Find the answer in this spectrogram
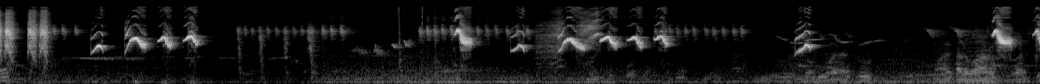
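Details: Oriental magpie-robin in koslet style, used as a lure to get reluctant magpie-robins singing; runs of bright, rising whistled notes repeated in quick series, with buzzy high trills between phrases and quiet gaps.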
